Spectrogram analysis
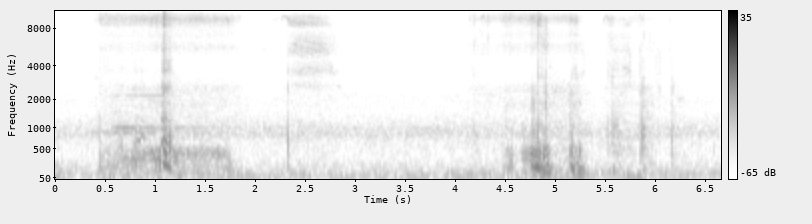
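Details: Gentle cat snoring with soft breathing sounds and occasional purring from a sleeping cat: snoring.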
